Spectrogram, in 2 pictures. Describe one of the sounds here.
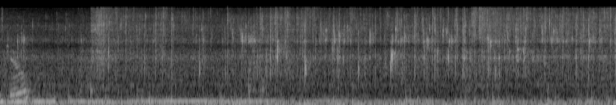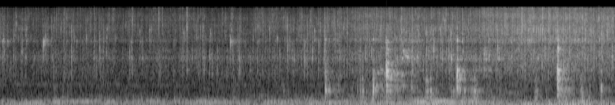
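Chillies and squid sizzle in hot oil in a wok.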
